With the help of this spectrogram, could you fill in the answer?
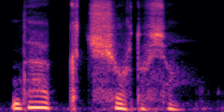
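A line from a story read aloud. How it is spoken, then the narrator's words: Mutter. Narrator (Russian): Пробормотала она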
